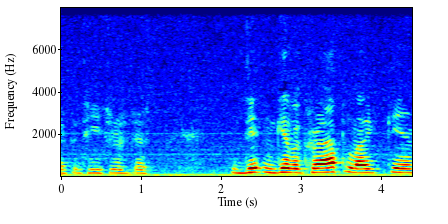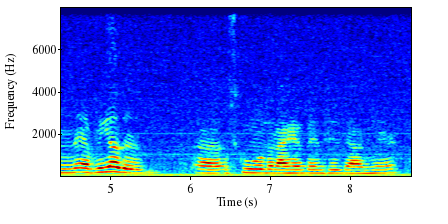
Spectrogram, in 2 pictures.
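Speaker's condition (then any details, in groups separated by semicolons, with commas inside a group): Cerebral palsy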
